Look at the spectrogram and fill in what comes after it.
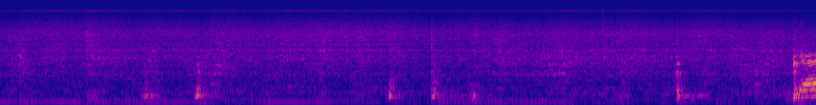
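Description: Grated papaya sizzling in hot ghee in a non-stick kadhai, with a steady frying hiss, while a wooden spatula stirs it, making occasional light scrapes and taps against the pan.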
